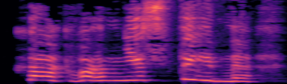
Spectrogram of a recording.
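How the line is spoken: Sudden shout. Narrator (Russian): закричала вдруг Тереза

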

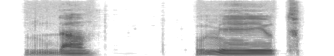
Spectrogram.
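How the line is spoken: Slow and thoughtful. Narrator (Russian): медленно и задумчиво сказала Марина

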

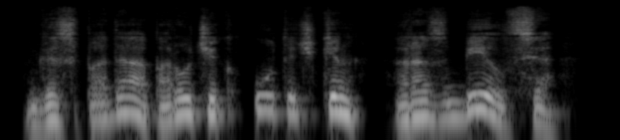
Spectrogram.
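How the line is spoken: Shouted. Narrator (Russian): актер прокричал

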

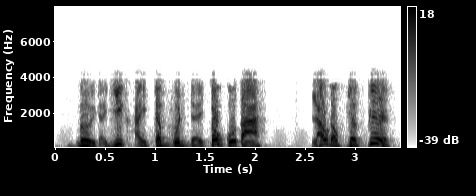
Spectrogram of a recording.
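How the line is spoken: Angry shout. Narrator (Vietnamese): Tiếng quát, Kha Trấn Ác

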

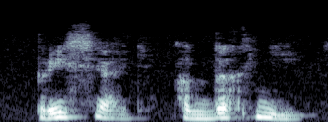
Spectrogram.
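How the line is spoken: Woman's soft voice. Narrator (Russian): сказала женщина мягко

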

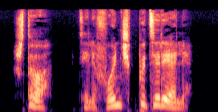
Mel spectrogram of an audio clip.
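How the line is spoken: Hoarse mocking male voice. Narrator (Russian): донесся хриплый мужской голос с усмешкой, по всей вероятности принадлежавший мошеннику-рецидивисту

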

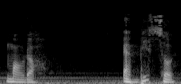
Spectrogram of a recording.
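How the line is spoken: Young woman's soft whisper. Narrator (Vietnamese): Người con gái đó khẽ nói vào tai anh

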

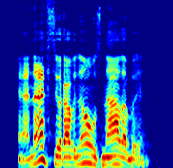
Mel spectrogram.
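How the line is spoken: Guilty grumble from behind. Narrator (Russian): виновато пробурчал Бонсайми за моей спиной

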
